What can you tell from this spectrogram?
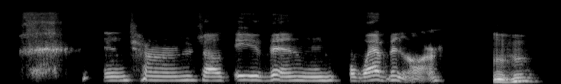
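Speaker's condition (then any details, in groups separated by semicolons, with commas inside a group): Cerebral palsy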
